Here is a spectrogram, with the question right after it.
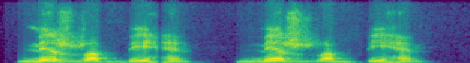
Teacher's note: The residual sound of the noon has disappeared, so there's no ghunna. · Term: idgham bila ghunna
